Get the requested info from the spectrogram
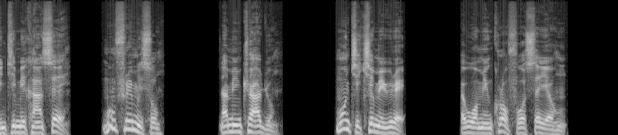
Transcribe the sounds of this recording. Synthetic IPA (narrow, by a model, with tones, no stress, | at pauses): n̩˨tʰi˨mĩ˨kʰã˨nsɛ˦˨ | mʊ̃˦m̩˦fi˦ɾi˦mĩ˨sʊ˦ | nã˨mɪ̃˦ɲ̩˦t͡ɕᶣa˦d͡ʑᶣʊ̰̃˨ | mʊ̃˦ɲ˦t͡ɕʰɪ˨t͡ɕʰɛ˦mɪ̃˨ɥɪ˦ɾɛ̰˨ | ɛ˨ɔ˨mɪ̃˨ŋ̩˨kʰɔ˦fʊ˦ɔ˦sɛ˦jɛ˨ɦʊ̰̃˦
